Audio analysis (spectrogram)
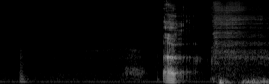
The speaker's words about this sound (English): Nice burp. I love it.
